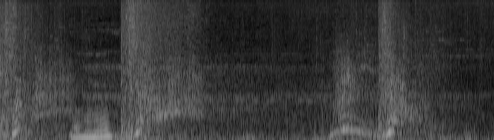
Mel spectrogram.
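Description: A gun fires single loud shots that echo in a room.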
